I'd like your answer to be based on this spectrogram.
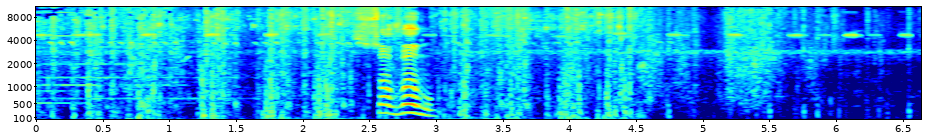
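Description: Horses galloping in a race in the Western video game Red Dead Redemption, a steady clip-clop of hooves with a whinny partway through, while players talk excitedly over the hoofbeats.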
